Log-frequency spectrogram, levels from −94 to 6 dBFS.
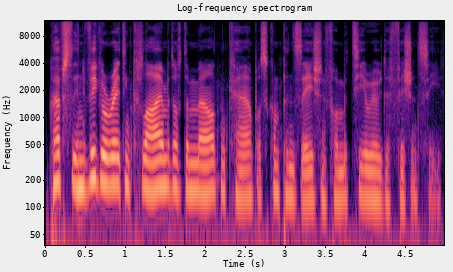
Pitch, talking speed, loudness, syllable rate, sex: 145 Hz, 155 wpm, -19 LUFS, 5.9 syllables/s, male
